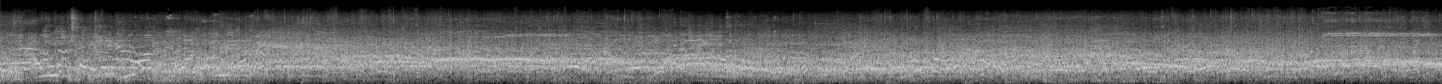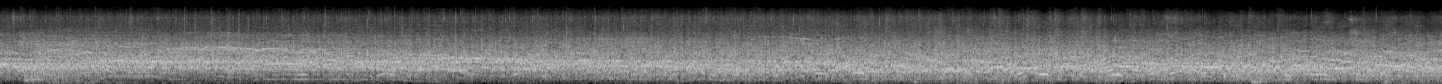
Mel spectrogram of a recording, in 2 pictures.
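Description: A large crowd cheers and shouts in a big echoing gym.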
